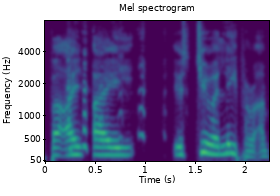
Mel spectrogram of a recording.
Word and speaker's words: Dua Lipa: I would never look at another woman, but I I it was Dua Leaper. I'm pronouncing that right?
